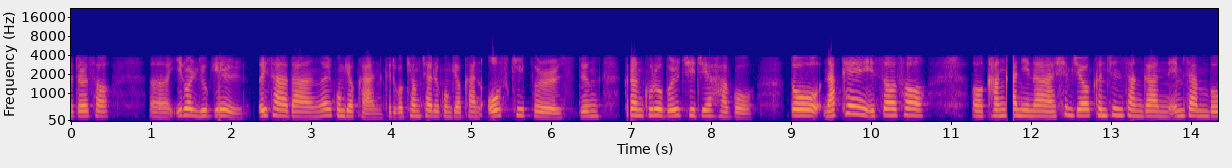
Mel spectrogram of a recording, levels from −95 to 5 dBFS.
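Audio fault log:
1.84–1.86 s, 6.96–7.00 s, 11.70–11.78 s: packet loss filled with silence. The sound drops out abruptly for 20, 40 and 80 ms, with hard edges, because missing packets, which fit a 20 ms packet size, were replaced by silence in the telephone-band audio.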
